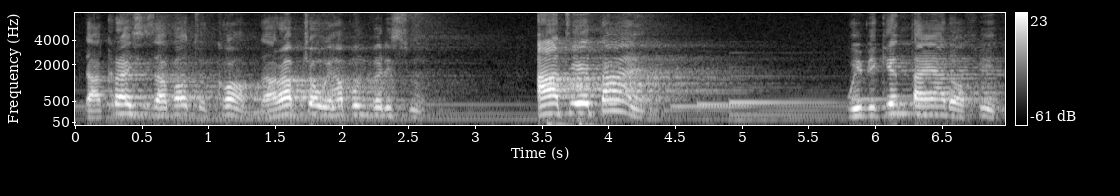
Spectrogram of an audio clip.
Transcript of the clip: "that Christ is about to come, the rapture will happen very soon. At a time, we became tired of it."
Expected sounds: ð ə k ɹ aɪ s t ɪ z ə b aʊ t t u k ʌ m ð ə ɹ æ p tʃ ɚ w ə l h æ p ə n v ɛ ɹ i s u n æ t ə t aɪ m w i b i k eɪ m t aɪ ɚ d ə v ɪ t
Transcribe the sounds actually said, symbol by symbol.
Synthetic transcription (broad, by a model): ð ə k ɹ aɪ s ɪ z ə b aʊ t t u k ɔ m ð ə ɹ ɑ p tʃ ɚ w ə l h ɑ p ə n v ɛ ɹ i s u n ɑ t ə t aɪ m w i b i k eɪ m t aɪ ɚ d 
